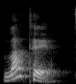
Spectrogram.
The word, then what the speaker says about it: LATE: Организация, название организации пишется по-английски как L-A-T-E, латте или Late? Как правильно? – Э, я очень рада вас принять у себя дома. Э, наша организация называется «Латте». – Э, «Латте» – это лоскуток.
